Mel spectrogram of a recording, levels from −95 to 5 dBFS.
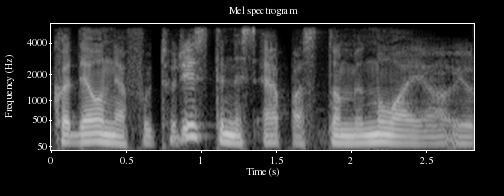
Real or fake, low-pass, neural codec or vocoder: fake; 5.4 kHz; codec, 16 kHz, 0.5 kbps, X-Codec, HuBERT features, trained on LibriSpeech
